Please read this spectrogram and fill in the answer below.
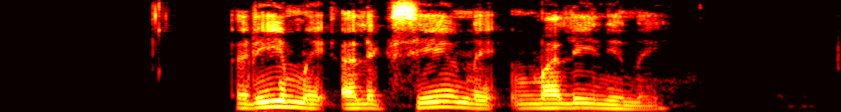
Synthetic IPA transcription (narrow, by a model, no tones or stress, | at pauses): ɾʲimɨjʔɐlʲeksʲejvnɨmalʲinʲɪnɨj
